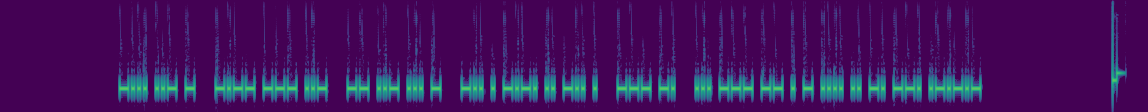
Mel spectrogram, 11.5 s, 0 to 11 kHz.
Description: Morse code, heard as a keyed tone, about 40 wpm, 700 Hz. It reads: BUT YOU MUST DECIDE ON SOMETHING.
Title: Sentences from Top 1000 Words - Review Part 3 - 40wpm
